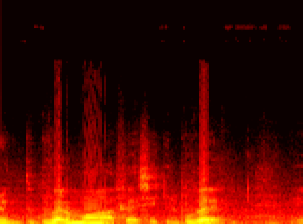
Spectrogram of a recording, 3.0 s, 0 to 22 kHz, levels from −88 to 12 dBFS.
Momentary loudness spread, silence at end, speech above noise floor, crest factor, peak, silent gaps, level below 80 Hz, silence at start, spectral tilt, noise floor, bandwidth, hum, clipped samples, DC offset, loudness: 23 LU; 0 s; 21 dB; 12 dB; -4 dBFS; none; -58 dBFS; 0 s; -8 dB/octave; -37 dBFS; 8.2 kHz; none; under 0.1%; under 0.1%; -17 LUFS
